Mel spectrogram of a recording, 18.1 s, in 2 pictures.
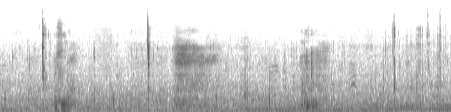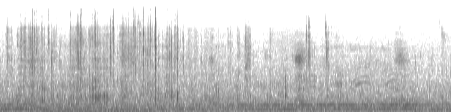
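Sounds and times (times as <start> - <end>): moist chewing: 6.6 - 15.9
paper wrapper crackling: 9.2 - 13.0.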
